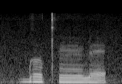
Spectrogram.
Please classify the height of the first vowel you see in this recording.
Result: mid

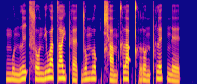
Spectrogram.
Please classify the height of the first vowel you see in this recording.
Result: high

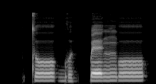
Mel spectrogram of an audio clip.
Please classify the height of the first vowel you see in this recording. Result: mid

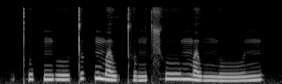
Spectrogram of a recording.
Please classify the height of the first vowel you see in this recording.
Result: low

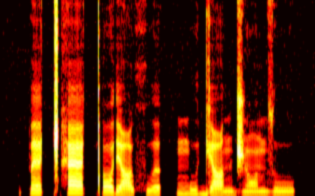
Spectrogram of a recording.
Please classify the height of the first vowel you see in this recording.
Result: mid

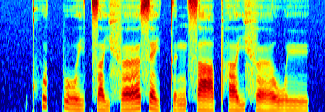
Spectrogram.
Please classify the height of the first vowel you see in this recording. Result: low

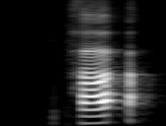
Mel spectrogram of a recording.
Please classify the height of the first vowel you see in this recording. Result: low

